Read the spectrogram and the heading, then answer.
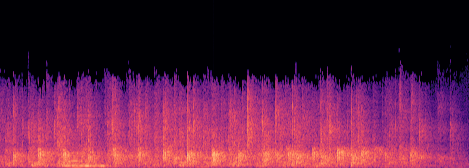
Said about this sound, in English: If you could, please refrain from applause or booing or whatever you just, don't do that in this room, please.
